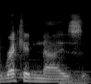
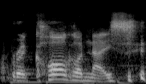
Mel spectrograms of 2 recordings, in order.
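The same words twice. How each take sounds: First: It is said in an American accent. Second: It is said in a Kenyan accent.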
